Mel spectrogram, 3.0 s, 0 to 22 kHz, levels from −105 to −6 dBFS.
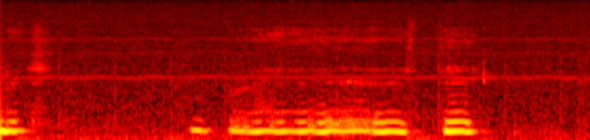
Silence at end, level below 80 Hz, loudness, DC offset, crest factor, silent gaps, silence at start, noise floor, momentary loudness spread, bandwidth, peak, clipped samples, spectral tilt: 0.5 s; -74 dBFS; -43 LUFS; under 0.1%; 16 dB; none; 0 s; -66 dBFS; 18 LU; over 20 kHz; -26 dBFS; under 0.1%; -5.5 dB/octave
